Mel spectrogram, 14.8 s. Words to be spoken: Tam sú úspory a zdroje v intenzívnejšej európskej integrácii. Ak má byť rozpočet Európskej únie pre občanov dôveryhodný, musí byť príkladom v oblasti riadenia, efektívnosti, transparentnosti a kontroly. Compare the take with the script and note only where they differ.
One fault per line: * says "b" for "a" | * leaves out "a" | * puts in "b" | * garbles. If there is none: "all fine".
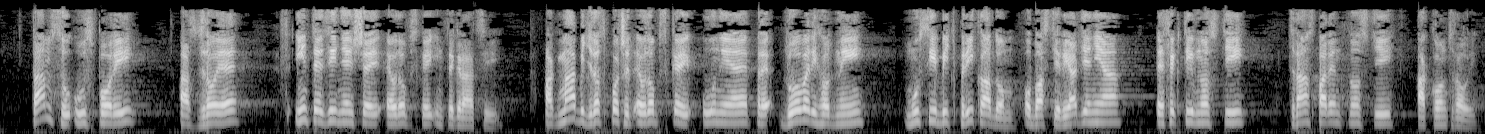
* leaves out "občanov"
